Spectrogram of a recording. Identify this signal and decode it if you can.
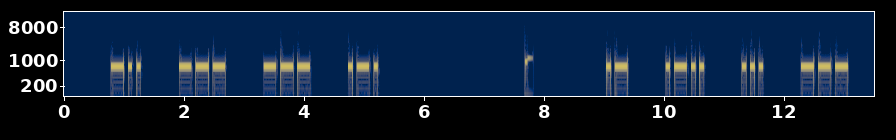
Morse code, heard as a keyed tone, about 17 wpm, spaced as for 10 wpm, 690 Hz. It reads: DOOR ALSO
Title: 3x Character Spacing - Top 300 Words - 17wpm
